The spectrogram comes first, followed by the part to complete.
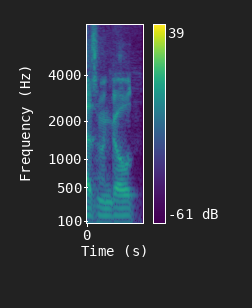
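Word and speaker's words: Asmongold: um our boy not our boy the boy asman gold hopefully i'm pronouncing that correctly yeah asthma gold okay perfect he live stream runescape we did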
